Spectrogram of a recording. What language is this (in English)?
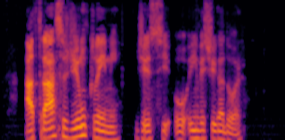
Portuguese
